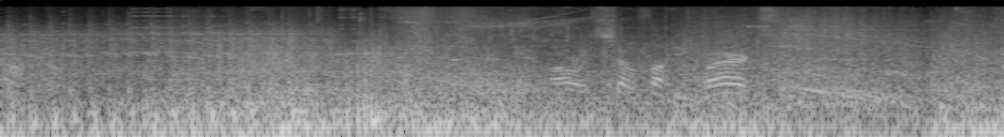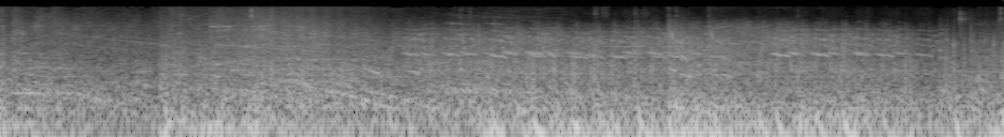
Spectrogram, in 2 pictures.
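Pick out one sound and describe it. A man talks into a headset microphone.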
